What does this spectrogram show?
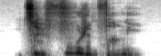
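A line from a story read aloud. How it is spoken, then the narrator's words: Murmuring. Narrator (Chinese): 他喃喃地说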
